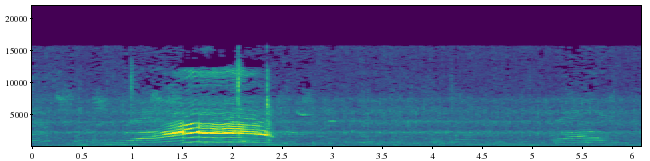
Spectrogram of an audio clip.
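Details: Angry domestic cat meowing loudly: a strong, strained meow that climbs and then cuts off, followed a few seconds later by a shorter, fainter meow, with low background murmur.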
